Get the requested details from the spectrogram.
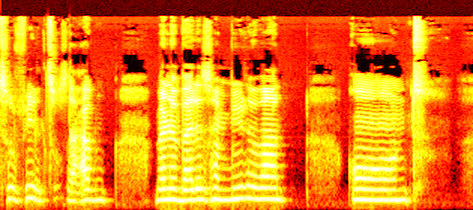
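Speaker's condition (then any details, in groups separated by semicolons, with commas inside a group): Spasticity from birth; multiple sclerosis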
